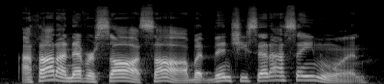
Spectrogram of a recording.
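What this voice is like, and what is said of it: Put-on Southern US accent. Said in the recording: “what accent am I doing? ... Southern.”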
